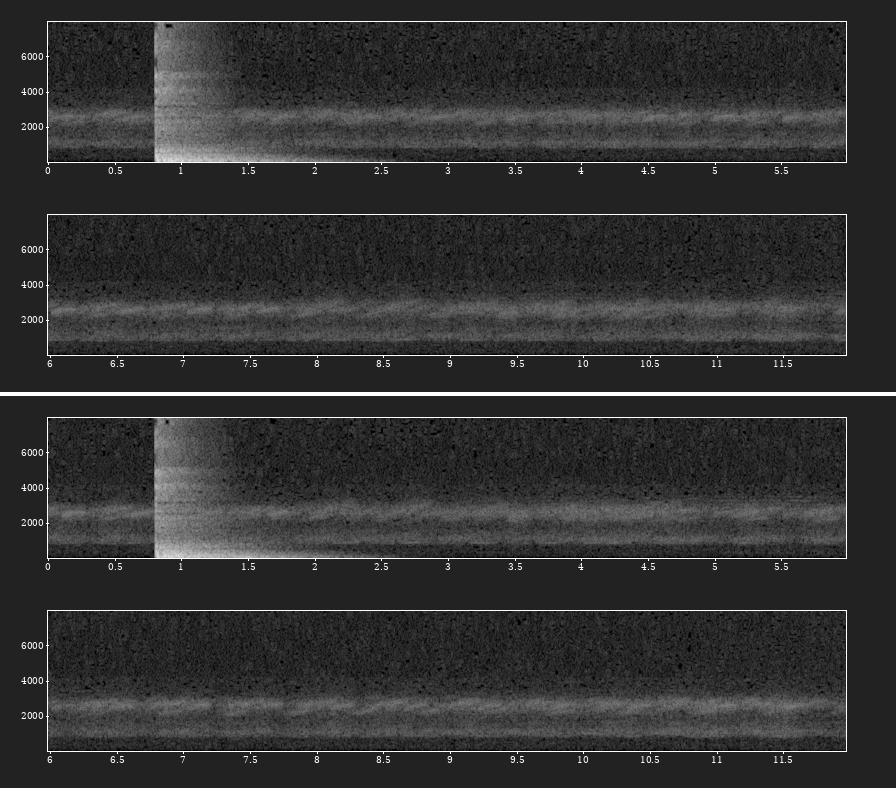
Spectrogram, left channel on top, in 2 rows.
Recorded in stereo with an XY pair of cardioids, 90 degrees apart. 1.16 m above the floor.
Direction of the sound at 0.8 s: 30° left.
